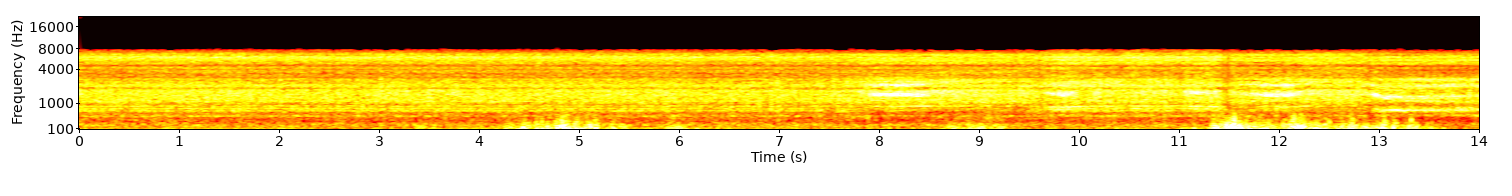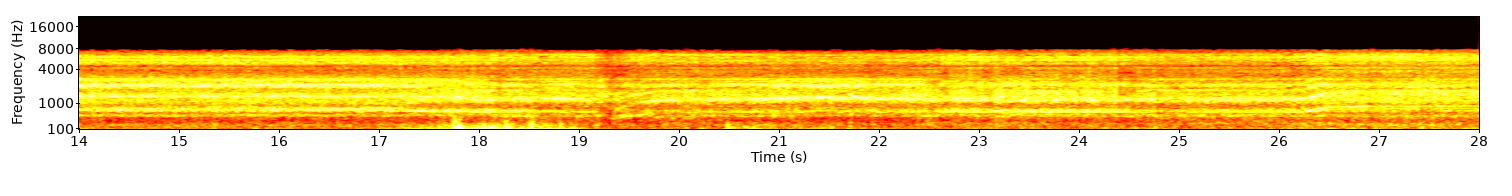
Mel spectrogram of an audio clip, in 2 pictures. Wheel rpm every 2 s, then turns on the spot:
230, 230, 230, 230, 230, 230, 200, 160, 160, 150, 160, 160, 160, 200.
none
